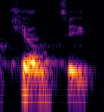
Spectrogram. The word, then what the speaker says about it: Celtic: Uh you know what Celtic times were or Celtic is pronounced either way, but communal living.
